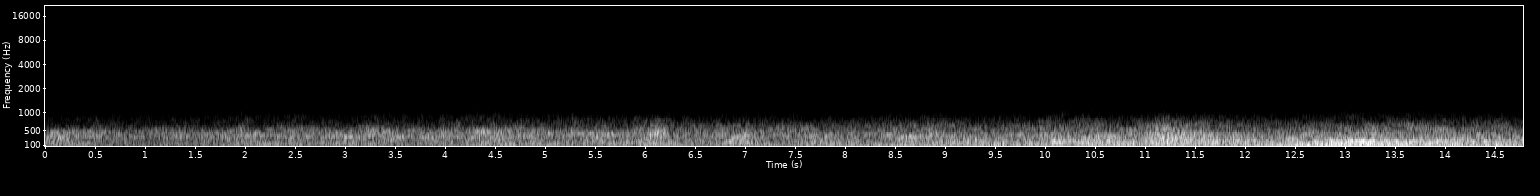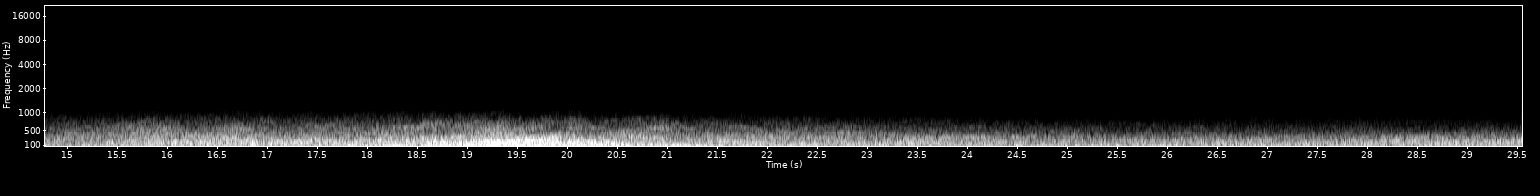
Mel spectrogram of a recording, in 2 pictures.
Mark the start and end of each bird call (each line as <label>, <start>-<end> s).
Gray-crowned Rosy-Finch (Leucosticte tephrocotis), 22.2-22.4 s
Gray-crowned Rosy-Finch (Leucosticte tephrocotis), 24.8-25.1 s
Gray-crowned Rosy-Finch (Leucosticte tephrocotis), 26.0-26.3 s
